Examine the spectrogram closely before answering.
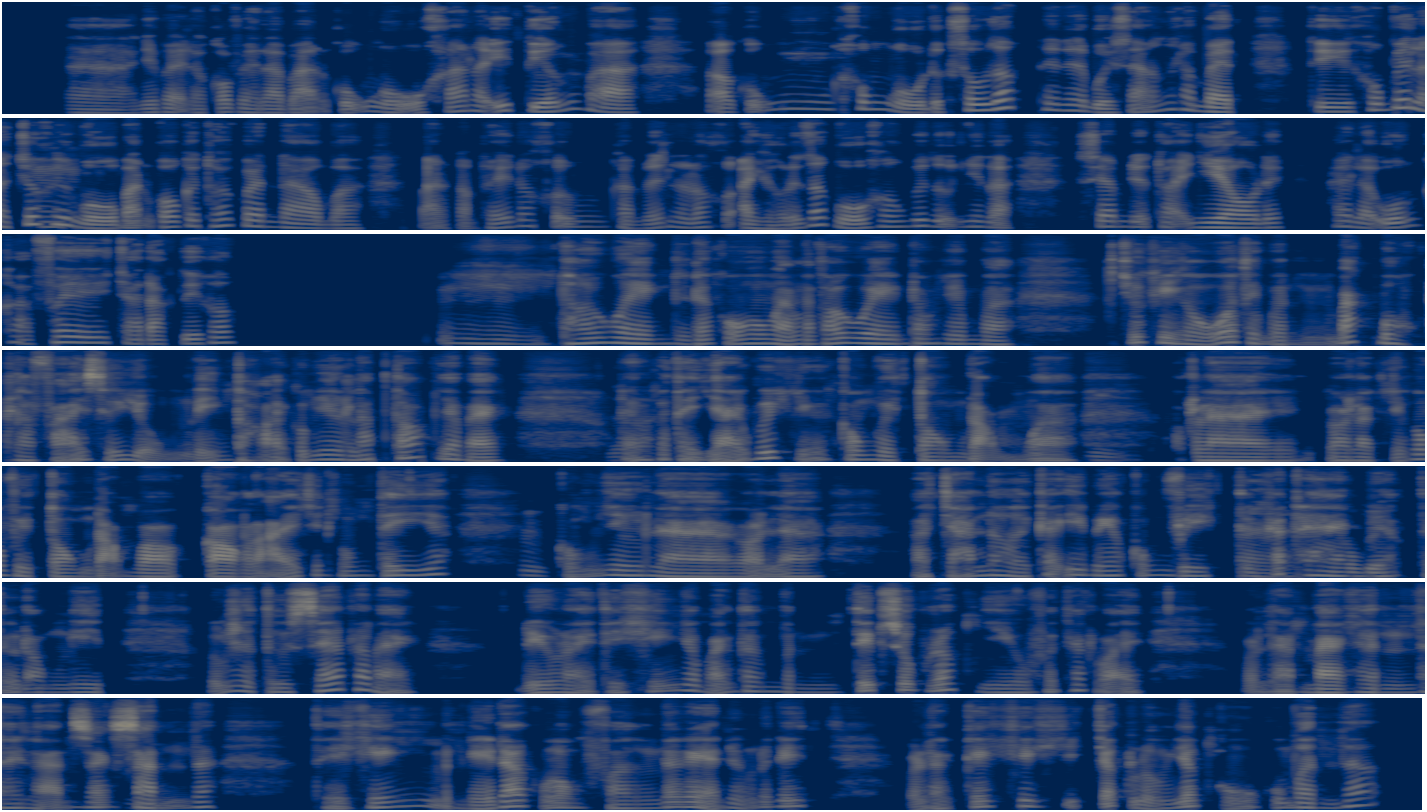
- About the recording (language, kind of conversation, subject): Vietnamese, advice, Làm sao để bạn sắp xếp thời gian hợp lý hơn để ngủ đủ giấc và cải thiện sức khỏe?
- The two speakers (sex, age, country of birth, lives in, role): male, 20-24, Vietnam, Vietnam, user; male, 35-39, Vietnam, Vietnam, advisor
- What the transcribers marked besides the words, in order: tapping; other background noise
